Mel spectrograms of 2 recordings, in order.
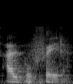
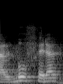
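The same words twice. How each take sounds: First: Albufera stressed next to last, on FE; correct stress on FE. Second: Albúfera stressed third from last, on BÚ; wrong stress on BÚ. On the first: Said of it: "La palabra correcta es". (albufera con la fuerza de voz en FE) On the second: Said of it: "la confunden con la palabra". (albúfera con la fuerza de voz en BÚ) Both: Shown as a demonstration.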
